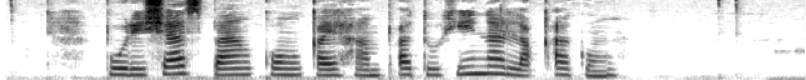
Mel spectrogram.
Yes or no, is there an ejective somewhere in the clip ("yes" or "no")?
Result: yes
